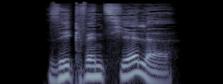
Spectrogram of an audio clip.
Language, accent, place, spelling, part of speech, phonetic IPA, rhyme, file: German, Germany, Berlin, sequentielle, adjective, [zekvɛnˈt͡si̯ɛlə], -ɛlə, De-sequentielle.ogg
- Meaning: inflection of sequentiell: 1. strong/mixed nominative/accusative feminine singular 2. strong nominative/accusative plural 3. weak nominative all-gender singular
